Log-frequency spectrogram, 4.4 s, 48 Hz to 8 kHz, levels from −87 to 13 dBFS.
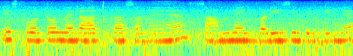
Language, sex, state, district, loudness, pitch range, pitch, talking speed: Hindi, female, Haryana, Charkhi Dadri, -15 LUFS, 195-205 Hz, 200 Hz, 175 wpm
